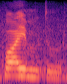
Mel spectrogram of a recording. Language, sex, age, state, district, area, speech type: Tamil, female, 60+, Tamil Nadu, Salem, rural, spontaneous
